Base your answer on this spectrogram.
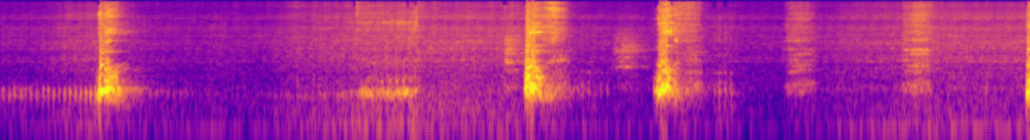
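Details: Pit bull barking angrily and loudly: four sharp, harsh barks spaced irregularly over about eight seconds, with low rumbling and quieter sounds between them.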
